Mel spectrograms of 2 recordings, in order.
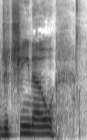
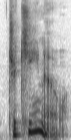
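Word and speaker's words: Giacchino: it's very emotional it is superbly staged Michael Gino proves himself yet again to be to 21st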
